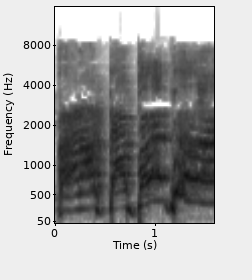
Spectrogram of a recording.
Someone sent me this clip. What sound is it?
Mac sms1
A man sings a song of Mcdonalds.
The guy loves McDonald's very much, so he hums their advertising slogan.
